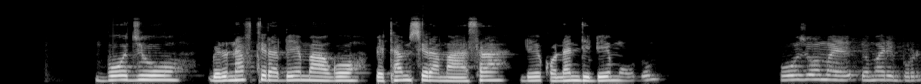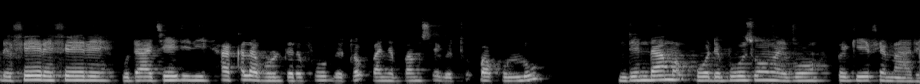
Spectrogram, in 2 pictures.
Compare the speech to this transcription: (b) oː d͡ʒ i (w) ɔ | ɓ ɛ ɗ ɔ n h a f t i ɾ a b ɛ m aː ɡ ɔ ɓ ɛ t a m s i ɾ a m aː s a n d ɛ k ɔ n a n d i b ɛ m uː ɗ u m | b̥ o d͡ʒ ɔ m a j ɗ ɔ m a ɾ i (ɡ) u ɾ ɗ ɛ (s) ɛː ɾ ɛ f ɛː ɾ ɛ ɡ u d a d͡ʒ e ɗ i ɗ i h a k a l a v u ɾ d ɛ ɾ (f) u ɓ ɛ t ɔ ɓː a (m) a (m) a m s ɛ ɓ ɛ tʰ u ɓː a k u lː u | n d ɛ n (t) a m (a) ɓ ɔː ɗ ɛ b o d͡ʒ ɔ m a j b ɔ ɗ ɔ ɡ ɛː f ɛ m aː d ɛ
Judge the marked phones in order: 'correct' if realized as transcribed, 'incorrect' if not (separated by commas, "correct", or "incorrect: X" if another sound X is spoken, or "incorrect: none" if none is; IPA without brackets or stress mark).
correct, correct, incorrect: b, incorrect: f, correct, incorrect: ɲ, incorrect: b, incorrect: d, correct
